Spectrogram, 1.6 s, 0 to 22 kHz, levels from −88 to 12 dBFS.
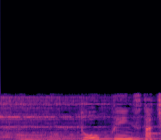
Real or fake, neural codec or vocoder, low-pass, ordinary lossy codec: fake; codec, 16 kHz, 8 kbps, FreqCodec, larger model; 7.2 kHz; none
